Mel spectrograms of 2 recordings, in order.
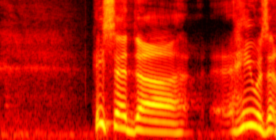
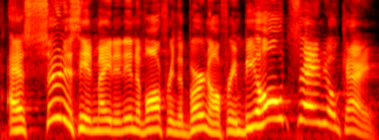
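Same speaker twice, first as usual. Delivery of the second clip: pulpit reading rising high at the reveal; dramatic scripture reading; 6 semitones higher than usual. Acted. Preacher revealing Samuel's arrival to the church, rising dramatic reading. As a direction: build to a high-pitched surprise arrival.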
